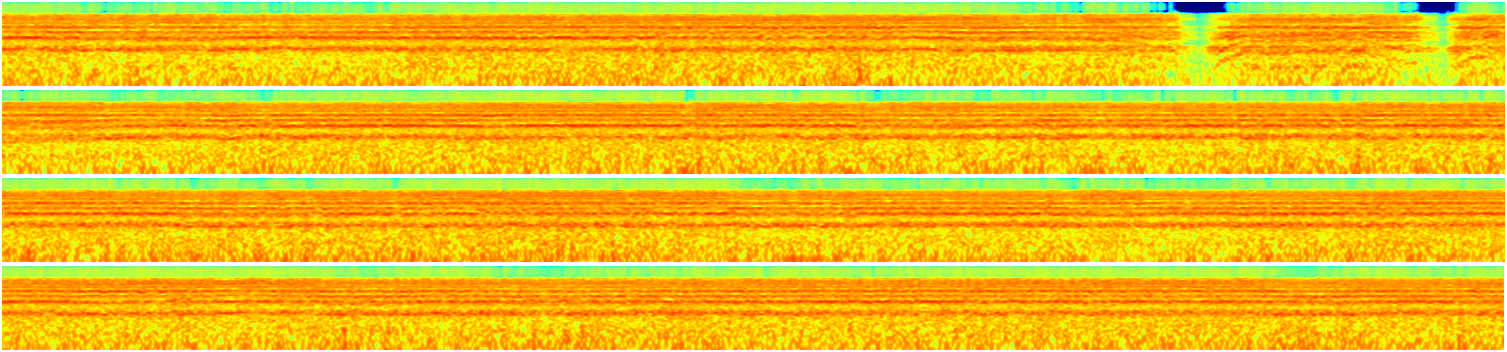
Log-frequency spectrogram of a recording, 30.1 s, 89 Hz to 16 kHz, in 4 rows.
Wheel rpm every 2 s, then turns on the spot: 230, 230, 180, 120, 220, 230, 230, 230, 220, 230, 230, 220, 220, 230, 220.
none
